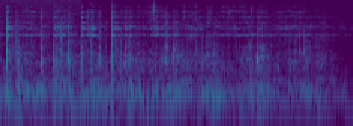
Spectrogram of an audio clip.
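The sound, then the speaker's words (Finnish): A glass bottle spins on a surface during a game of spin the bottle with truth or dare, giving a steady run of many light glassy clinks and rattles that gradually fade toward the end. “No mä pyöritän nyt, koska mä oon tänään vetovuorossa. Eli pistetään pullo pyörimään. Pyörii.”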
